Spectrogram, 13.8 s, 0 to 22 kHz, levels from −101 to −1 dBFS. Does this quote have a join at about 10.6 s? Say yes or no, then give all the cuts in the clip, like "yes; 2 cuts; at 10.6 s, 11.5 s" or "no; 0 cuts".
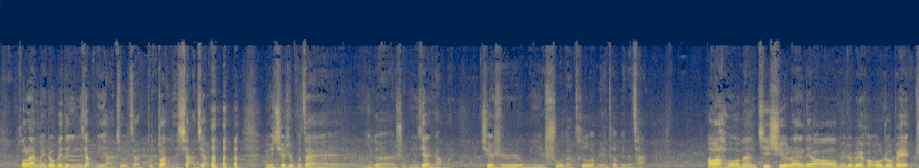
no; 1 cut; at 3.1 s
